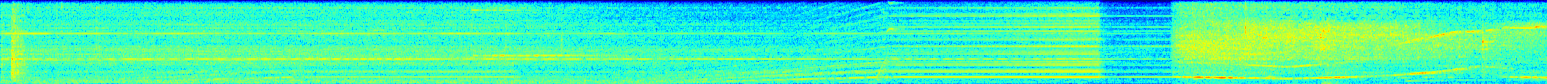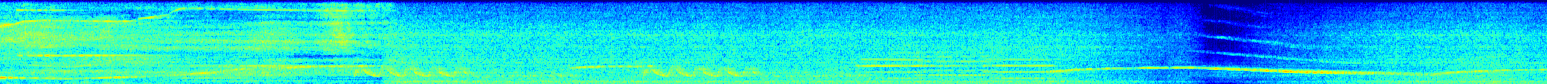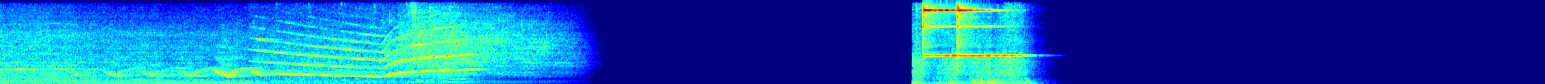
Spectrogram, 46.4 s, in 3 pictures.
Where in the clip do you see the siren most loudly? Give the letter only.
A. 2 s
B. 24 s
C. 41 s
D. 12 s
D.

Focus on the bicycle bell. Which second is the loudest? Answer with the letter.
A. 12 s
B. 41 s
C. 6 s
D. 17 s
B.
